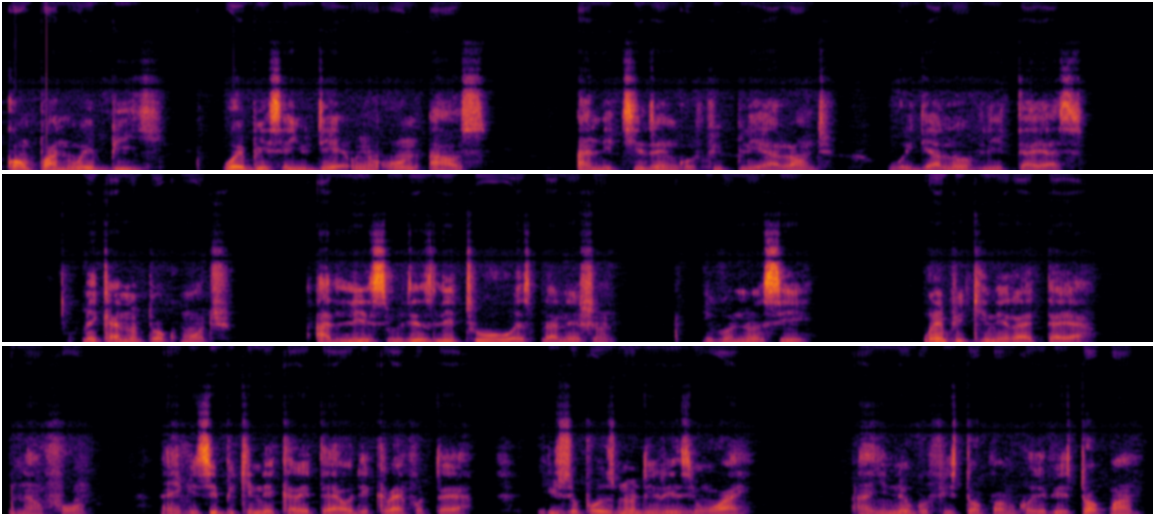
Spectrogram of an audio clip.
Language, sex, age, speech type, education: Nigerian Pidgin, male, 30-45, spontaneous, tertiary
